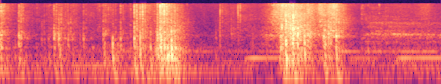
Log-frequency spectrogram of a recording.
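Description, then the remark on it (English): A deck of tarot cards being shuffled, with two soft riffling bursts of papery rustle separated by brief pauses, fairly quiet, with no voices. “All right, let me just do a few shuffles and we can go ahead and get started.”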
